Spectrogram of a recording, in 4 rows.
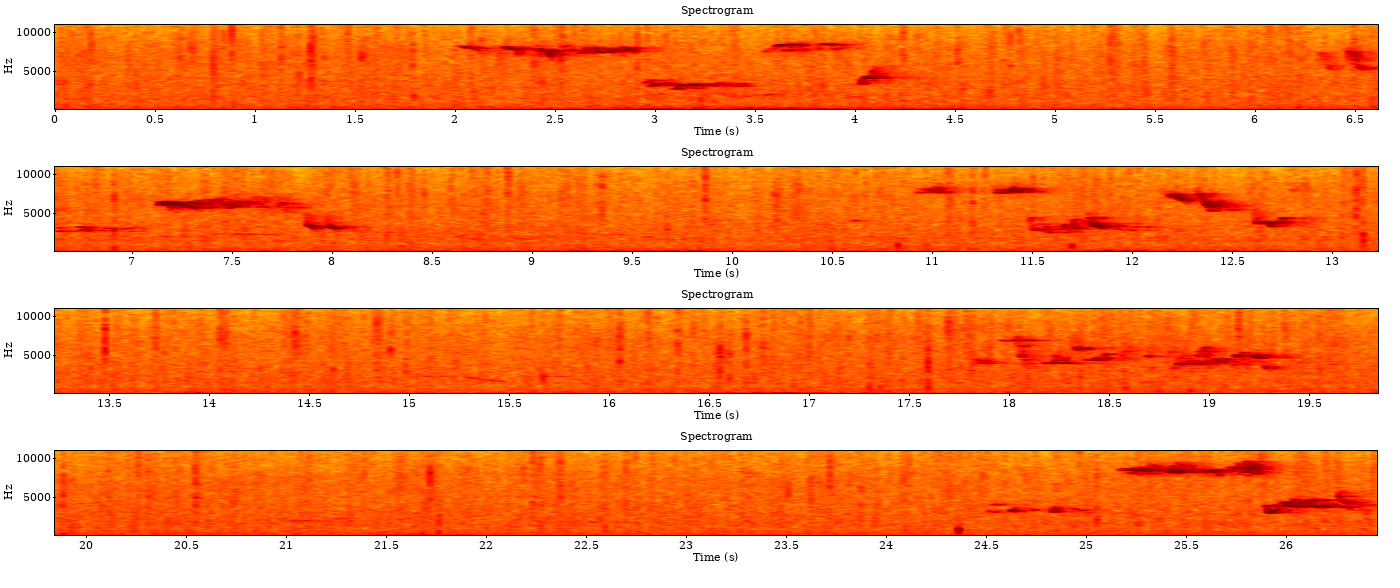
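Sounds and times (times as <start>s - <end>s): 
rainstorm in a chestnut grove: 0.0s - 26.4s.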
